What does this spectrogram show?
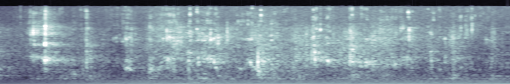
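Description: Quiet close-up chewing of a Hot Cheeto-crusted fried octopus piece: many small crunches and wet mouth clicks, over a steady low electrical hum.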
